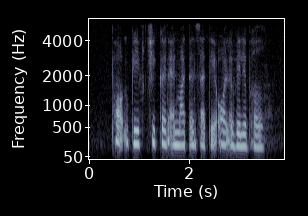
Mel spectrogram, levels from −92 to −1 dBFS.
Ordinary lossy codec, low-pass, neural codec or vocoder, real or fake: Opus, 24 kbps; 5.4 kHz; none; real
